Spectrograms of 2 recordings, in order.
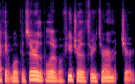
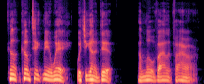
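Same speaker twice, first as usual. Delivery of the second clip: smiling, grinning put-on character voice. Acting out a firearm walking down the street: smiling while talking as a firearm. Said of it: "He's got a big smile on his face going".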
